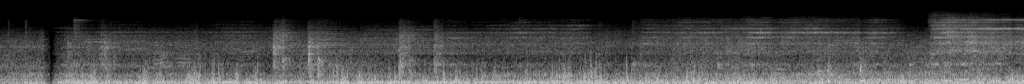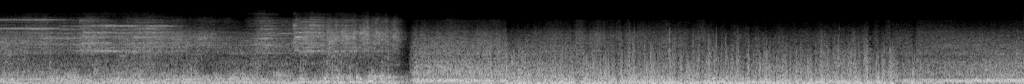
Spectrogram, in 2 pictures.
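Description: Passenger train running on the rails, heard from aboard, a steady rumble with a high-pitched squeal of steel wheels on the track over it. About 14 seconds in there is a brief break, after which the squeal is gone and only the rumble remains.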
